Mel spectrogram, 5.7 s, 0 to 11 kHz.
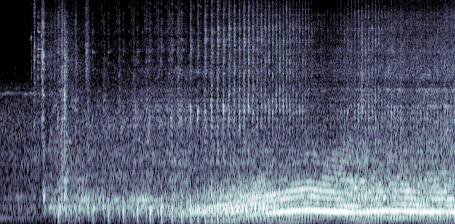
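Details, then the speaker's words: Husqvarna push mower that sat over 4 years, after carb cleaning and refill with correct oil (Rotella T6): catches after a few rough firings, then settles into a steady even drone; runs much better, though a loose blade is suspected rattling underneath. "it works it runs a lot better with the correct amount of oil in it a good clean carb"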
